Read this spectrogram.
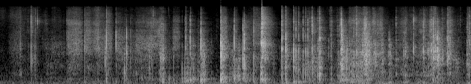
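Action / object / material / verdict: scrape / glossy paper catalog pages / glossy paper / none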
